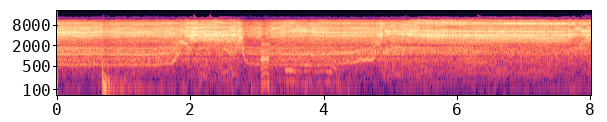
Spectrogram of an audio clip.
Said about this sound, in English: We're currently listening to a dick being gobbled up by a Dyson vacuum. Well, is it technically a Dyson?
